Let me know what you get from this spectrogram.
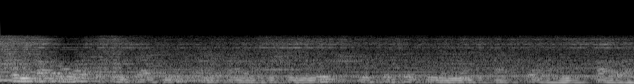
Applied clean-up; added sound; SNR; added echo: none; Drill; 5 dB; reverberation time 0.9 s.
